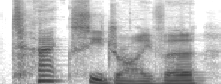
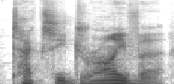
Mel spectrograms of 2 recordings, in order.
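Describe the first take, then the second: First: The stress is on the first word. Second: The stress is on the second word. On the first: The speaker calls it right. "the stress falls on the first word" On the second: The speaker calls it wrong.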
